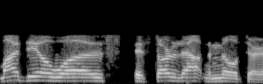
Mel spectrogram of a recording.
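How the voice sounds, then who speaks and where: Using a plain, everyday voice, a man speaks at a fairly quick pace with fairly even intonation. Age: 60s. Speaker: truck driver, military veteran. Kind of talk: interview. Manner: casual, rambling.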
